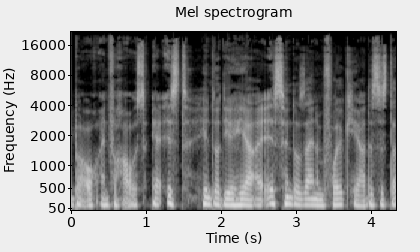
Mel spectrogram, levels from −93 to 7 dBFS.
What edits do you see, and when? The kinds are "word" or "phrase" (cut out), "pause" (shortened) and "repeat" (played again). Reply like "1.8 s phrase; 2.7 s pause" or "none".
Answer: none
